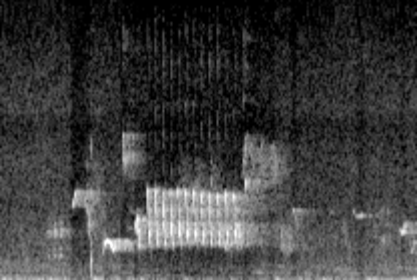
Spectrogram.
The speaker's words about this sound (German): Also ich glaube, die beiden Nachtigallen sind deutlich wahrzunehmen. Wenn du mit Kopfhörern hörst, solltest du hören, dass von links eine Nachtigall kommt und von rechts eine Nachtigall kommt.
